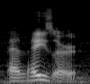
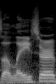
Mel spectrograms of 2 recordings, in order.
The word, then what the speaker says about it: Elazer: like yeah whatever yeah I always assumed it was a laser but as a Polish person is it pronounced differently in Polish or elazer elazer has he said yeah because we don't have the a we just read it as as it is but like again like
